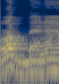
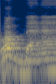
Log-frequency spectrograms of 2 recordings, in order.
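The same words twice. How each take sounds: No difference in how they are said.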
